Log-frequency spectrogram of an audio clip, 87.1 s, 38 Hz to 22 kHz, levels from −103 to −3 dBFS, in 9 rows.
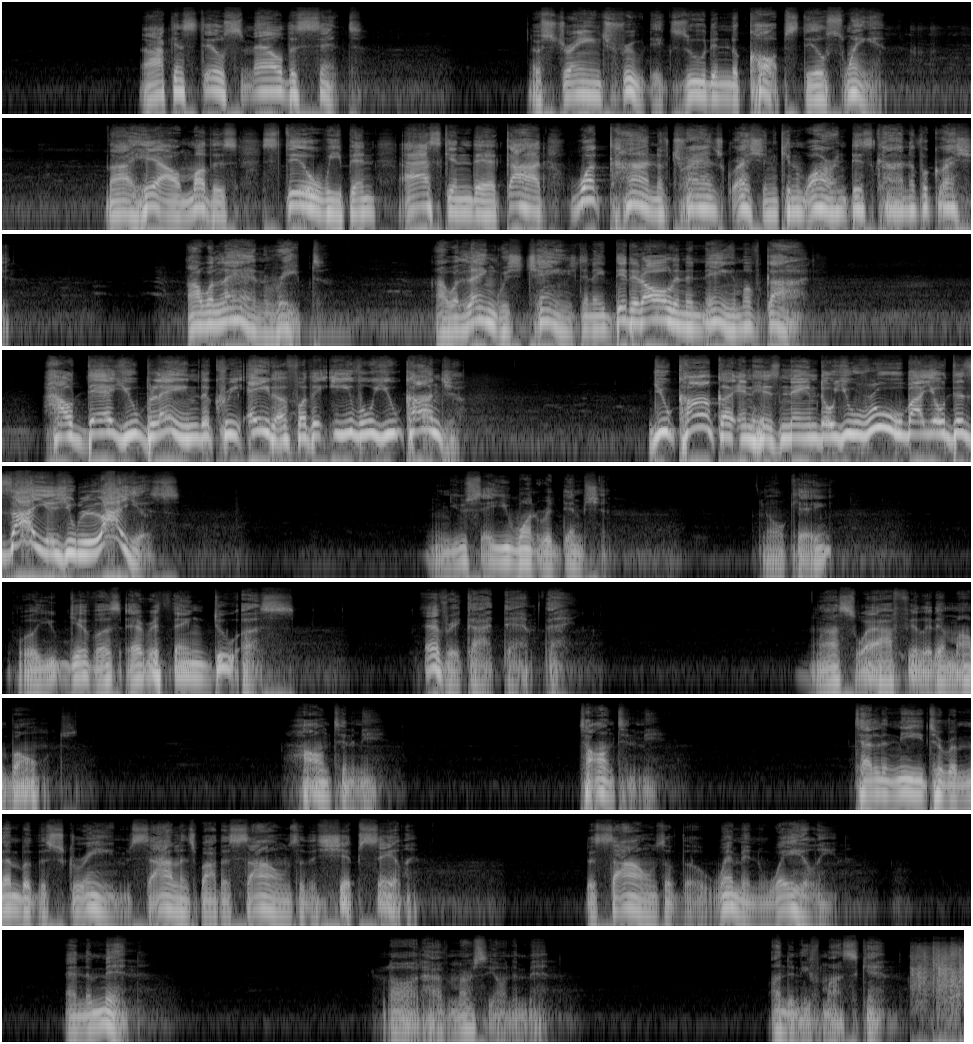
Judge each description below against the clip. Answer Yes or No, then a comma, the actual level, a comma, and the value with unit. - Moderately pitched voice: No, low, 120 Hz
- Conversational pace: No, slow, 95 wpm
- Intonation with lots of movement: Yes, wide, 6.5 semitones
